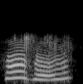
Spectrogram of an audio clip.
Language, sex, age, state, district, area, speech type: Hindi, female, 30-45, Bihar, Muzaffarpur, urban, conversation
